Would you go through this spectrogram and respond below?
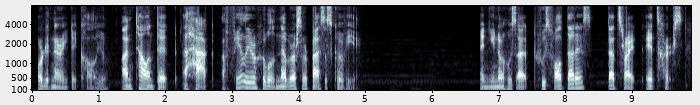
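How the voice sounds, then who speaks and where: A woman's voice: rumbling low, darkish tone, no room sound. A woman streaming a video game, commenting and reading dialogue aloud over game music.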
